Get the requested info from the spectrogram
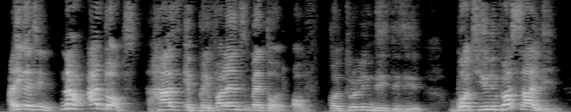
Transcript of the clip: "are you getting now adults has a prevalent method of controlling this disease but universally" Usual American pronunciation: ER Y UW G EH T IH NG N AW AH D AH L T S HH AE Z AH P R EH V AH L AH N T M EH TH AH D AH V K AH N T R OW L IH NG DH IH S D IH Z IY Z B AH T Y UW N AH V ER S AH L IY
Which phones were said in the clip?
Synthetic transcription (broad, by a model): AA Y UW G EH T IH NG N AW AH D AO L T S HH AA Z AH P R EH V AH L AH N T M EH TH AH D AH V K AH N T R OW L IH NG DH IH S D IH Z IY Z B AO T Y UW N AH V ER S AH L IY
